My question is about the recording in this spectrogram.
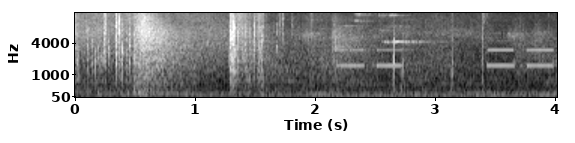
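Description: Clicks and rustling as someone moves into the driver's seat. From about halfway through, the car's electronic warning chime sounds in short, repeated beeps over a low steady hum.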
